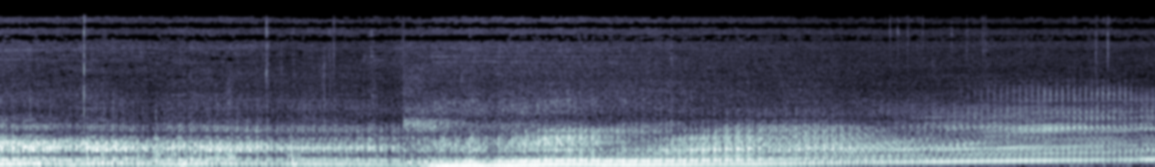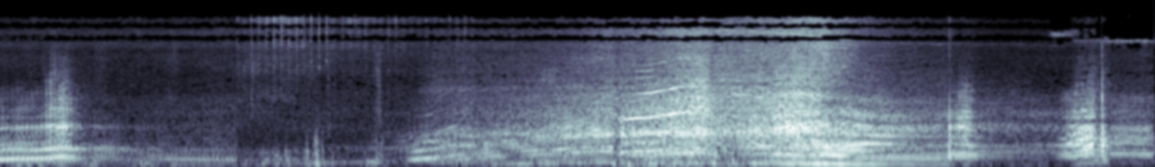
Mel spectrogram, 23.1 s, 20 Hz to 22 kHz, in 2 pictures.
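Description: A turbocharged Audi R8 at a late-night street racing meet, its engine rumbling loudly up close, then revving and surging in waves, with whirring turbo tones and a fading pass toward the end.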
